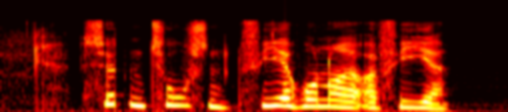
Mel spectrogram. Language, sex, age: Danish, female, 50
